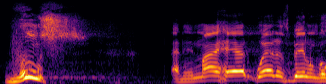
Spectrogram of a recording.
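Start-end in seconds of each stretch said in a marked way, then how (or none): 0.0-0.9 sudden whoosh. Pretend. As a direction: burst out a rushing whoosh. Donkey drops down.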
